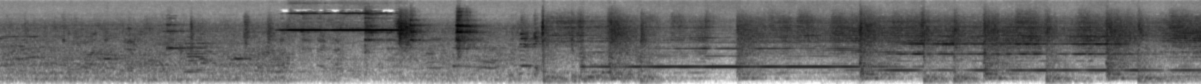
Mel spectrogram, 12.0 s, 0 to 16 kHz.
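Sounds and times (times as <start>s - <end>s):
low chatter: 0.0s - 12.0s.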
